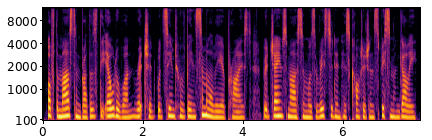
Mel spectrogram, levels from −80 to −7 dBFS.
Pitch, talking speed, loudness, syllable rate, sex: 190 Hz, 205 wpm, -18 LUFS, 6.3 syllables/s, female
